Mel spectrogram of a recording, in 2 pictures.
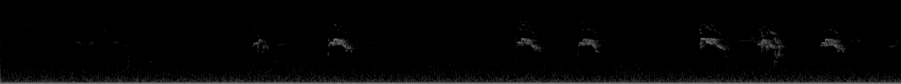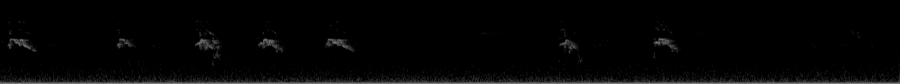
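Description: A bird gives a series of short, sharp down-slurred chirps, often in quick pairs, with a pause before a last couple near the end. A faint thin whistle comes about three-quarters of the way through, over a steady low hiss.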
